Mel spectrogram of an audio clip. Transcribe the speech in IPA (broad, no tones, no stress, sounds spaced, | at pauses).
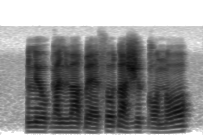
lʲ o ɡ a lʲ β a ɓ ɛ θ o ɗ a ʒ ɯ ɡ ɔ n ɔ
